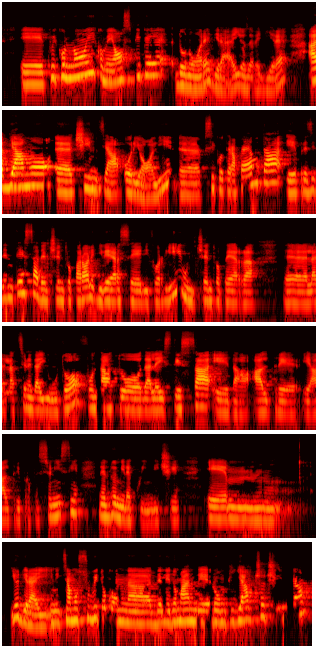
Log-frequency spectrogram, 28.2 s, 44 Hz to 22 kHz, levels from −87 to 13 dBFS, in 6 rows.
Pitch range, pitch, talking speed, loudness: 145-205 Hz, 165 Hz, 115 wpm, -30 LUFS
